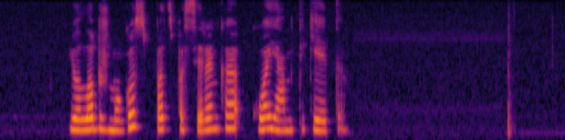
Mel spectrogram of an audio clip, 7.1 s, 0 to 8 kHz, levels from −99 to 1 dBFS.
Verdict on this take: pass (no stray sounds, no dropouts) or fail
pass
